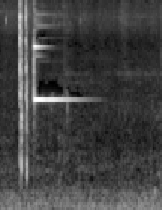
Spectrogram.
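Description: Two quick clicks, then a single bright metallic ding that rings out and fades over about a second.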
